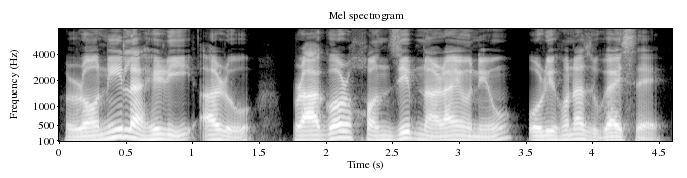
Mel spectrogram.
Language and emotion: Assamese, neutral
